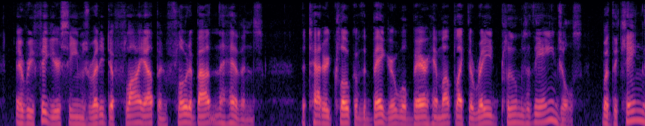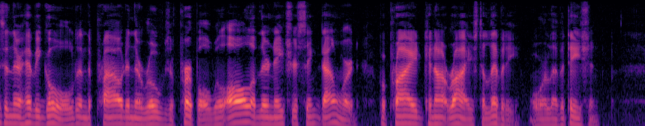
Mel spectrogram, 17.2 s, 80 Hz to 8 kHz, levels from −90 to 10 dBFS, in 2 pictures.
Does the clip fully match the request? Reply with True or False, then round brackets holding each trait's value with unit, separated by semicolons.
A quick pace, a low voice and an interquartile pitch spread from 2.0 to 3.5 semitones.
True (210 wpm; 115 Hz; 3.0 semitones)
